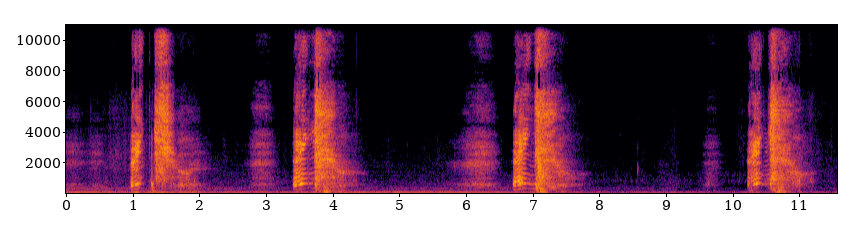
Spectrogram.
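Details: Sneezing fit: four sharp sneezes in quick succession, each with a brief in-breath before a forceful burst.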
